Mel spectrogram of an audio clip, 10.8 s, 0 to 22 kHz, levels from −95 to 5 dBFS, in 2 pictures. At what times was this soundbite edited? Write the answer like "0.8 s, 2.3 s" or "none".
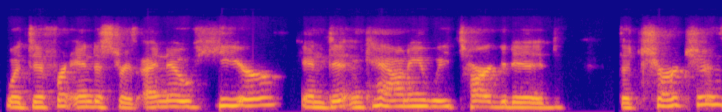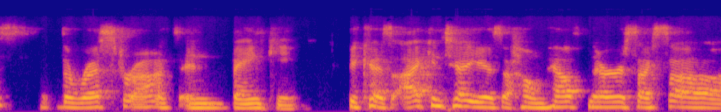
none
